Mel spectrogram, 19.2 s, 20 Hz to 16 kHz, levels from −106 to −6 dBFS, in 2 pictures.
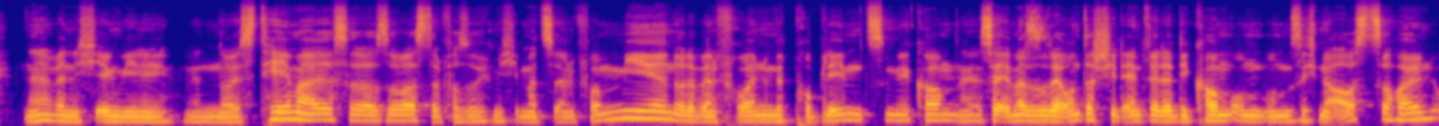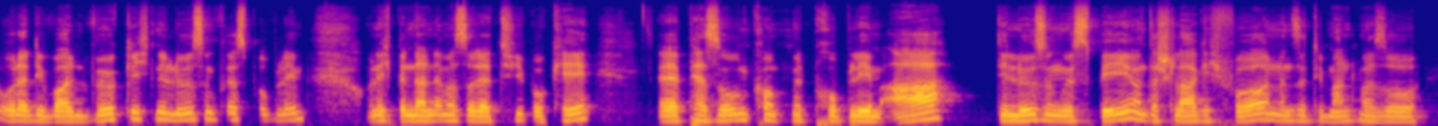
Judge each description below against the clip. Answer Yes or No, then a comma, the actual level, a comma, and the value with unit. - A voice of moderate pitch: No, low, 125 Hz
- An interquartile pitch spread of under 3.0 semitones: Yes, narrow, 2.6 semitones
